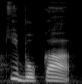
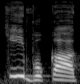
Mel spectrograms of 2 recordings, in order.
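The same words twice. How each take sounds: First: "কি বোকা" dropped lower and much softer; a woman scolding her younger self, "কি বোকা" fading into a murmur; faded echo. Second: Said in the usual way. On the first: A narrator's reading. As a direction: let the repeated "কি বোকা" die away under the breath. Narrator's self-reproach, repeated.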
